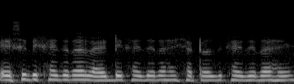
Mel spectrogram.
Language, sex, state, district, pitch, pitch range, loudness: Hindi, female, Bihar, Kishanganj, 200 Hz, 195-205 Hz, -28 LUFS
